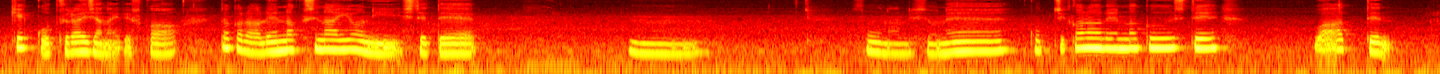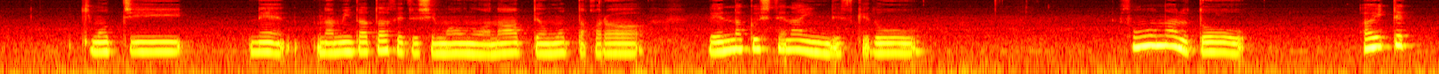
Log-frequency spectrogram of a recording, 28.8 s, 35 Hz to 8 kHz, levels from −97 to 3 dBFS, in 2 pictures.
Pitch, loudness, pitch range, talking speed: 180 Hz, -21 LUFS, 165-210 Hz, 170 characters per minute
